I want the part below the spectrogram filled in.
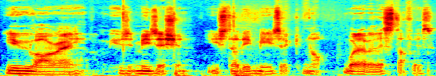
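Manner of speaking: usual speaking voice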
